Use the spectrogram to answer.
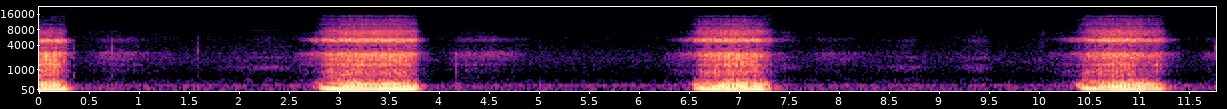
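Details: Loud, low rattling snores about every four seconds, roughly 15 a minute, with quiet pauses between; typical snoring in a sleeping man.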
